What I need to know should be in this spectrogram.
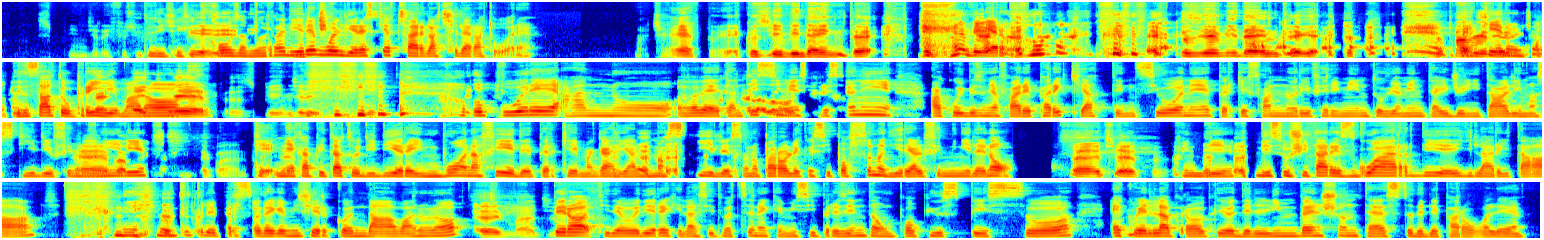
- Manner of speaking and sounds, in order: static; distorted speech; tapping; chuckle; laughing while speaking: "È vero!"; laugh; chuckle; other background noise; chuckle; laughing while speaking: "Eh, certo"; chuckle; laughing while speaking: "ne in"; chuckle; laughing while speaking: "Eh, immagino"; unintelligible speech; in English: "invention test"
- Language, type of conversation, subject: Italian, podcast, Hai mai avuto un malinteso culturale divertente?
